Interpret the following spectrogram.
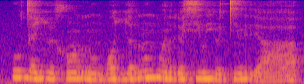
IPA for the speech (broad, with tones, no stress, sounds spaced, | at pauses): u˦ d ɛ˨˦ ʎ ʏː˨ x ɔ̃˧ r ũ˨ b ɔ˦˨ ʎ ə˧ r ũ˦ b ə̃˧ r ʏ˧ sʲ u˦ j ʏ˨ tʲ ũ˦ rʲ aː˨˦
